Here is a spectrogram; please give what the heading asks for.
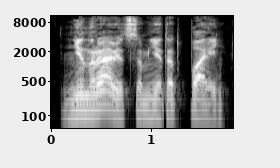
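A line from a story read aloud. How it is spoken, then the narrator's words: Growling burly worker. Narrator (Russian): прорычал рабочий с самой жуткой физиономией и могучими бицепсами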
